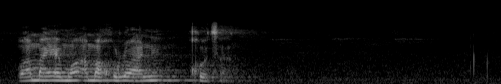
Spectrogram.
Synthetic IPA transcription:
wamaɛmɔamaχʰʊlwanɪk͡xʰʊːt͡sʰa

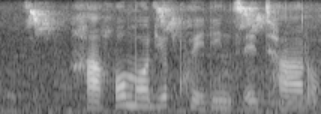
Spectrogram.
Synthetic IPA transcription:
χaχʊmodiq͡χʰwediŋ̩t͡sʼetʰaːɾɔ̰

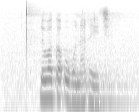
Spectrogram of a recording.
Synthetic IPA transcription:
lɪwakʼaʔʊbʊnaɣeːt͡ʃʼɪ̥

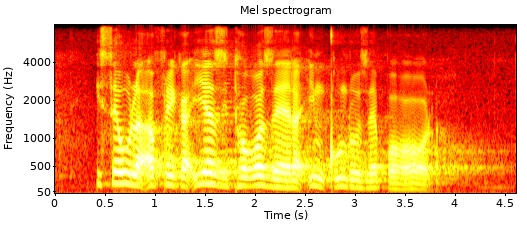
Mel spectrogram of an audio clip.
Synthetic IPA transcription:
isewulaʔafrik̬ʼaʔijazitʰɔk̬ɔzɛlaʔiːŋǃundʱɔzɛb̥ʱɔɔːla̰

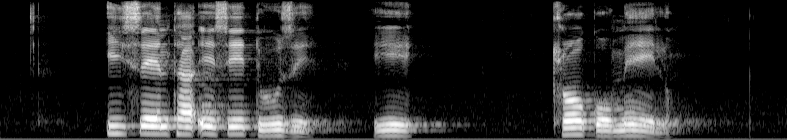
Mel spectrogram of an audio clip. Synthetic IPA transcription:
isɛntʰaʔesed̥ʱuzɛ | ji | t͡ɬʰɔɡ̥ʱɔmɛːlɔ

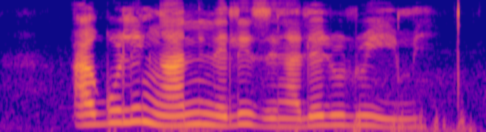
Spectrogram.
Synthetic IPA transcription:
ak̬uliŋanineliziŋalelulwiːmi

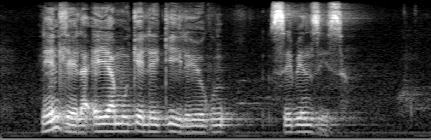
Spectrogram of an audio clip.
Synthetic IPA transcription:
nɛnd͡ɮʱɛlaʔɛjamuk̬ɛlek̬ilɛjok̬u | sɛɓend͡zʱiːsḁ

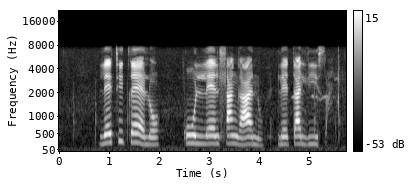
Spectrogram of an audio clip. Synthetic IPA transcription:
letʰiǀɛlɔ | k̬ʼulɛnɬaŋʱanɔlɛtʼaliːsa

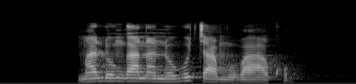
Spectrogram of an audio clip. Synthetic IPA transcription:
maluŋananoβud̥ʒ̥ʱamɔβaːkʰɔ

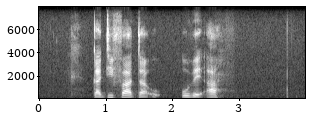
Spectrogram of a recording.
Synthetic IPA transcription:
kʼatʼifatʼa̰ | ʊbɛʔa

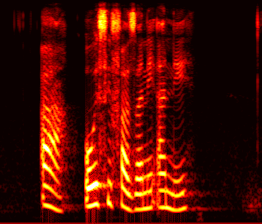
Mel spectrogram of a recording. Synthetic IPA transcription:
a | ɔwesifazanɛʔanɛ

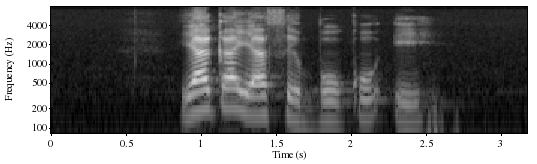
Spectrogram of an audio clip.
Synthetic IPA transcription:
jakʼajasɪbʊkʼʊɪ

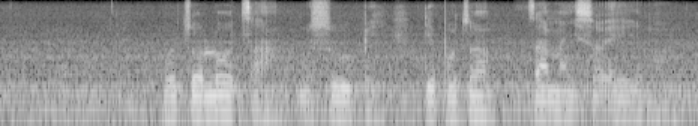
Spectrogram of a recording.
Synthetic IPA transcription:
bʊt͡sʼʊlʊt͡sʼa | mʊsuːpʼɛ | d̥ipʼʊt͡sʼwa | t͡sʼamaisɔ̰ʔɪːnʊ

